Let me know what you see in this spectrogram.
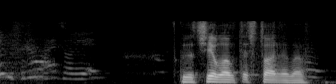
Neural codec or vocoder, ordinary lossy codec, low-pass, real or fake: codec, 16 kHz, 0.5 kbps, X-Codec, HuBERT features, trained on balanced general audio; none; none; fake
